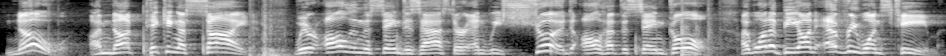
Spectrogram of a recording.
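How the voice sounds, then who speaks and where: Actor as an earnest, exasperated man, slightly high-pitched. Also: expressive, a little slow, fairly bright tone, a little hiss or hum. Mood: exasperated, defiant. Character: earnest, exasperated male site staffer caught between factions. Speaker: actor in an audio drama. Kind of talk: audio drama acting with formal log narration.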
